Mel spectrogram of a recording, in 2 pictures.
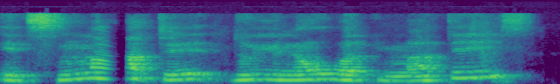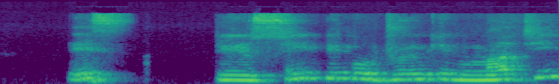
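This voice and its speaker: Lively intonation and a dark, mellow tone, somewhat breathy, at a fairly slow pace. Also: woman. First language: Spanish. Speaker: education consultant and lecturer. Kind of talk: lecture. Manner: halting.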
